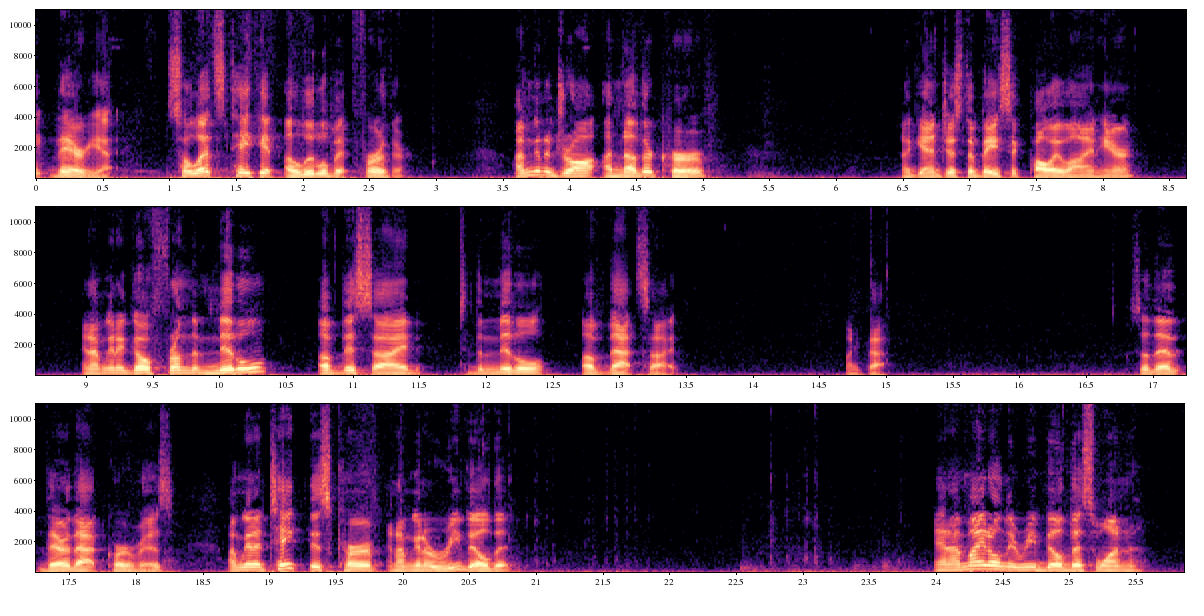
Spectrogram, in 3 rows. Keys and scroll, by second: 2.8 Delete, 14.8 Return, 21.4 BackSpace, 23.5 Return.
